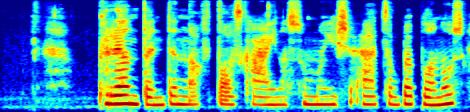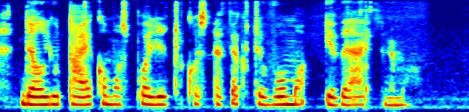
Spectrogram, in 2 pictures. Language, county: Lithuanian, Vilnius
